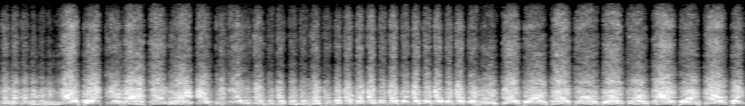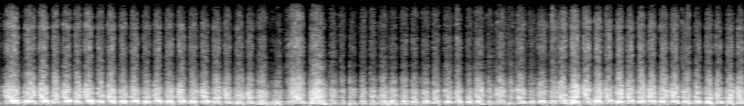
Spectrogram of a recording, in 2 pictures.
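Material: Cardboard.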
